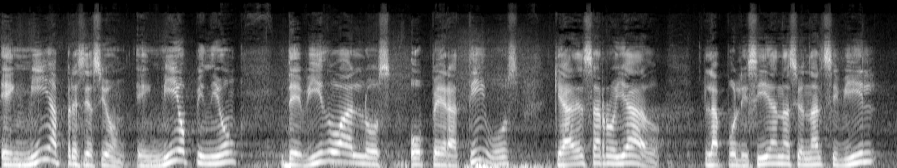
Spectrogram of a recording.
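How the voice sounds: With a fairly bright tone, a man talks with ordinary pitch variation.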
